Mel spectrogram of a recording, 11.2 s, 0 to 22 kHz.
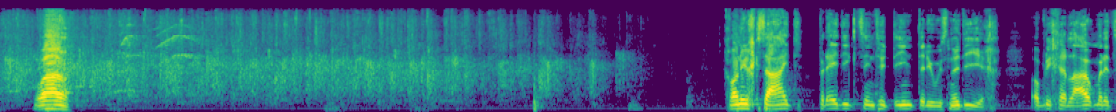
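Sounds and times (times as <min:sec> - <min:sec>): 
audience applause: 0:00.0 - 0:06.6
sharp claps: 0:00.0 - 0:06.6
speech: 0:00.3 - 0:00.8, 0:07.3 - 0:11.1.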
